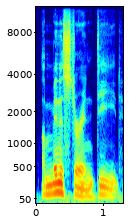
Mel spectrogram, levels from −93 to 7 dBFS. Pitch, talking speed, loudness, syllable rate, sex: 90 Hz, 135 wpm, -17 LUFS, 5.4 syllables/s, male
